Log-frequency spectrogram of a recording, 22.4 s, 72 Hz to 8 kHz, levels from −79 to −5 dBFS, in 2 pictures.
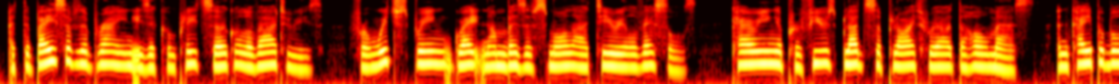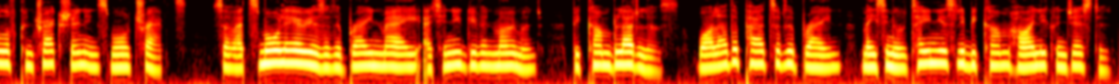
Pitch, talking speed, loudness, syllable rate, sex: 200 Hz, 165 wpm, -18 LUFS, 4.8 syllables/s, female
